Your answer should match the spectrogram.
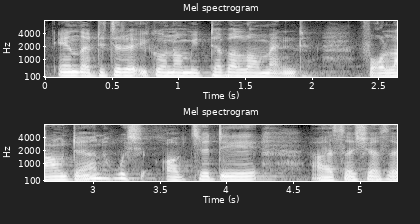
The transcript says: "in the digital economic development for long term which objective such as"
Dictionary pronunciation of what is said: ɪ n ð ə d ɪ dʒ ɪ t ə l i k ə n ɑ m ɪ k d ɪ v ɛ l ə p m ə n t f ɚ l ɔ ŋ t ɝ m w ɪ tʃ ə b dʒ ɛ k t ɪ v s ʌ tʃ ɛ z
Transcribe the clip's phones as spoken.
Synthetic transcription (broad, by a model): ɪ n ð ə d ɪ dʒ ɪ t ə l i k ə n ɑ m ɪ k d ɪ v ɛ l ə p m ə n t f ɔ l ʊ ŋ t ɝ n w ɪ tʃ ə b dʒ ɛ t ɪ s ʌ ʃ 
